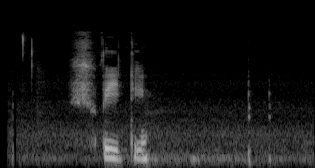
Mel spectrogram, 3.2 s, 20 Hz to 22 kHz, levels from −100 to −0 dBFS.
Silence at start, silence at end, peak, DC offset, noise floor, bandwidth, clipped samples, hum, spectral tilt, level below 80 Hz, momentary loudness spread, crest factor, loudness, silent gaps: 0.75 s; 1.2 s; -18 dBFS; under 0.1%; -65 dBFS; 11.5 kHz; under 0.1%; none; -5.5 dB/octave; -80 dBFS; 27 LU; 24 dB; -37 LUFS; none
